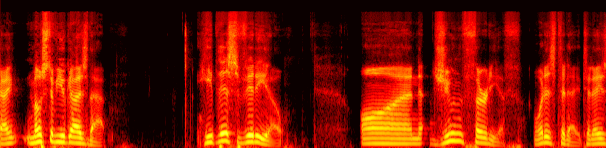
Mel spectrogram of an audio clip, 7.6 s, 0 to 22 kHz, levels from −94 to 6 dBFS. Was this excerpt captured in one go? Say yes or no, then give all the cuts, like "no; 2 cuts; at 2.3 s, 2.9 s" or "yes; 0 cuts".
no; 3 cuts; at 1.1 s, 2.7 s, 5.4 s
